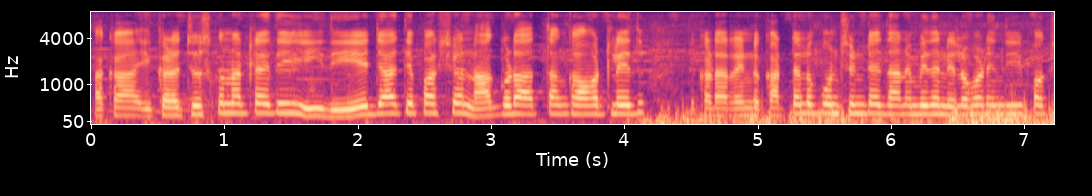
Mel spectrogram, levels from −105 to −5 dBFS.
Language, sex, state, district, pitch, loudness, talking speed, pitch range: Telugu, male, Andhra Pradesh, Sri Satya Sai, 190 Hz, -15 LUFS, 150 wpm, 160-205 Hz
